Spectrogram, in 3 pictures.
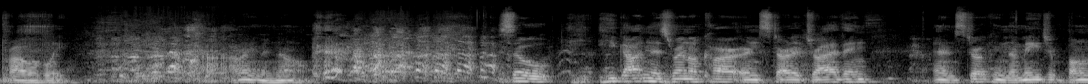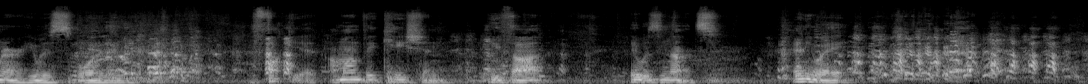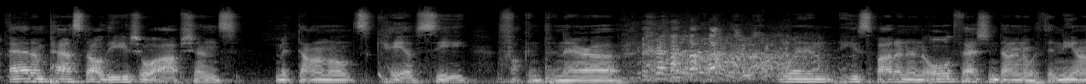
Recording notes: Recorded Live at Union Hall in Brooklyn, March 21, 2015.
